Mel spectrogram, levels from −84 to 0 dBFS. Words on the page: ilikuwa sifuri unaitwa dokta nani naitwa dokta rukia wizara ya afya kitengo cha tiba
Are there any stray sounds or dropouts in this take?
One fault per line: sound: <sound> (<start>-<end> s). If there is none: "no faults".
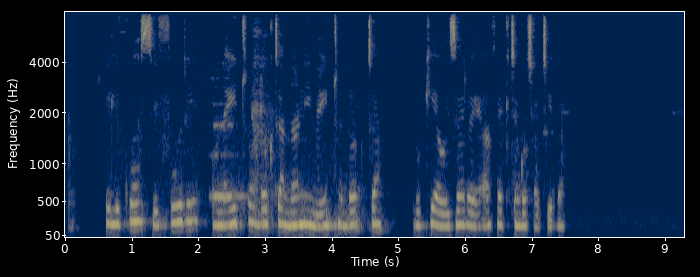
no faults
